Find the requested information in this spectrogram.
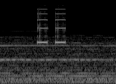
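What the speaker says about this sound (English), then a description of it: "The frenetic sound of the alarm nudges you back to the prison." Two short, shrill electronic alarm bursts ring out back to back over a quiet hum in the video game Rue Valley.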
